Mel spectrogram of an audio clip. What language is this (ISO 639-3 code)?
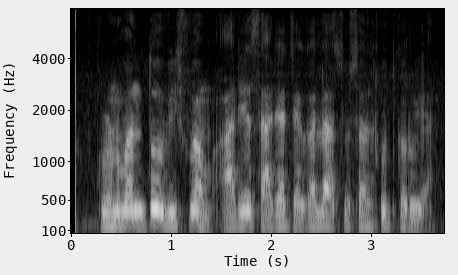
mar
